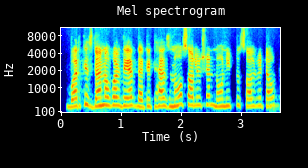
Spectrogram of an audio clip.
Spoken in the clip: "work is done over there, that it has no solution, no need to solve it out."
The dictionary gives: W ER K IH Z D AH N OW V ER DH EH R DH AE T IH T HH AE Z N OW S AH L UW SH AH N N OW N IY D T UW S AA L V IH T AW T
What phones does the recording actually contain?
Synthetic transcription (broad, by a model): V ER K IH Z D AH N OW V ER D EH R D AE T IH T HH AE Z N OW S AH L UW SH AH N N OW N IY D T UW S AA L V IH T AW T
